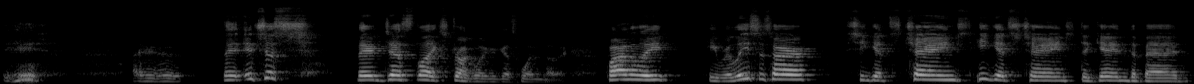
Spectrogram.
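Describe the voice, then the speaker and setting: Casual chapter recap, slow unhurried delivery, roomy echo, slangy, animated, laughs often. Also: mid-range voice. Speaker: book reviewer.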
